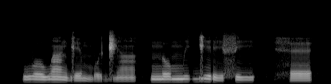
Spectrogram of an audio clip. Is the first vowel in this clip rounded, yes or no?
yes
